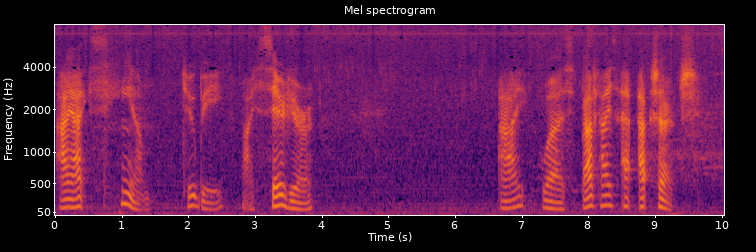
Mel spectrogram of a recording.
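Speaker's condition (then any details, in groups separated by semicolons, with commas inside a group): Down syndrome; adult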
